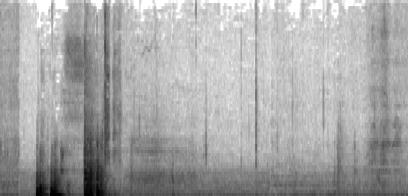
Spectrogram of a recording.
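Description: Two short metallic knocks about half a second apart, a small metal pot clinking as the pouring of melted candle wax into a tin-can cardboard-and-wax stove finishes. After them there is only faint room noise.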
